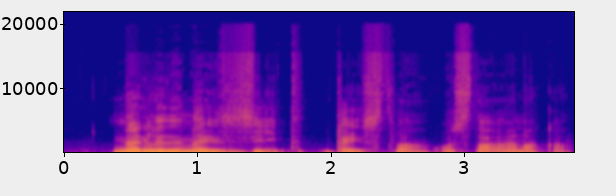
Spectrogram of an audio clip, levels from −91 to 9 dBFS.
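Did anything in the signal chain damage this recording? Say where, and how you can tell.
Yes. Two short stalls from a late packet, at 1.47 to 1.53 s and 1.66 to 1.70 s, point to the network and jitter buffer. The receiver held the last sound for about 40 ms and then 20 ms until the packet arrived, then resumed with no gap. The added delay shows as drawn-out speech with a faint buzz.

A short concealed packet loss at 2.07 to 2.11 s is also a network fault. About 20 ms of speech never arrived. The decoder filled the hole by extending the preceding sound and blending back, so there is a brief smear where that audio should be.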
